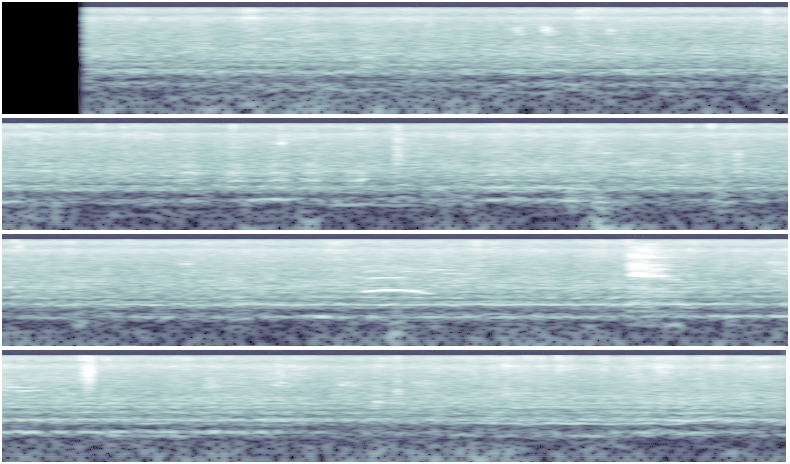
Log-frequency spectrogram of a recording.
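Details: Bees in Central Illinois feeding from a tray to prepare for winter, a dense, steady buzzing drone of many insects holding level throughout, with a brief faint bird note partway through.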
